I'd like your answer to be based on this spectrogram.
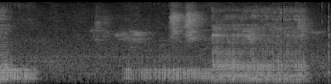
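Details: English bulldog and French bulldog snoring together, rough rattling snores overlapping irregularly with some whistling, room noise behind; snoring.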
